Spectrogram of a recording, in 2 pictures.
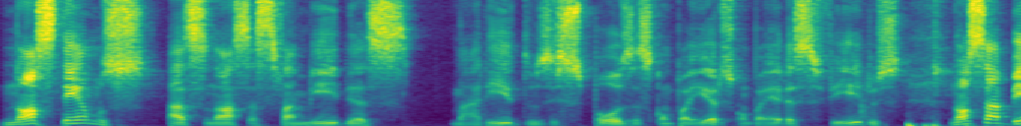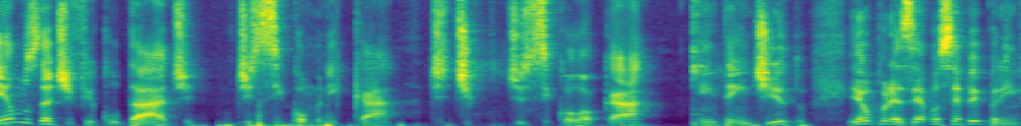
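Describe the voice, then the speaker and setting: A man with a medium pitch and vocal fry speaks fairly slowly, his pitch swinging very widely. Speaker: communication and public speaking teacher. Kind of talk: podcast interview. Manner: loud voice.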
